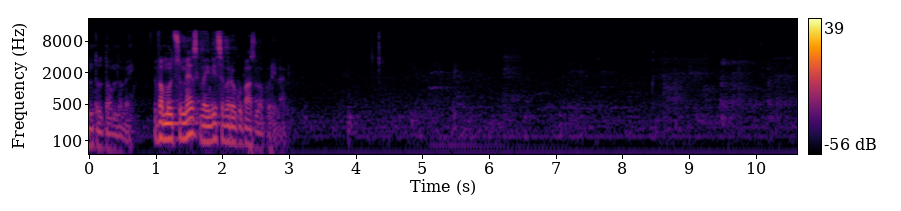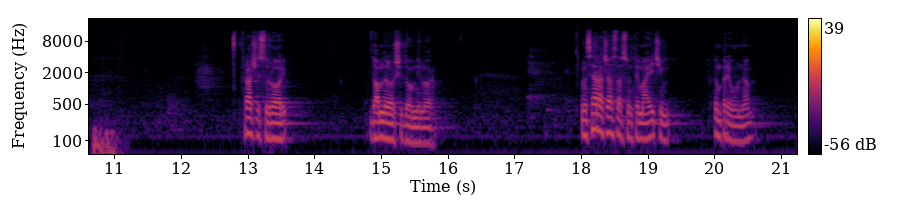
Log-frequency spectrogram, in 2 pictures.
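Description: A middle-aged man speaks into a microphone in bursts, with long pauses between phrases.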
